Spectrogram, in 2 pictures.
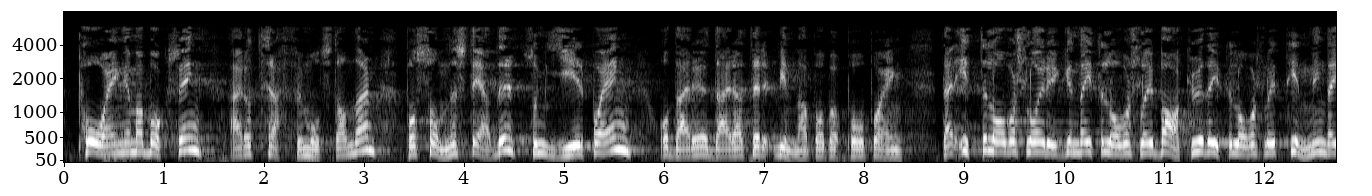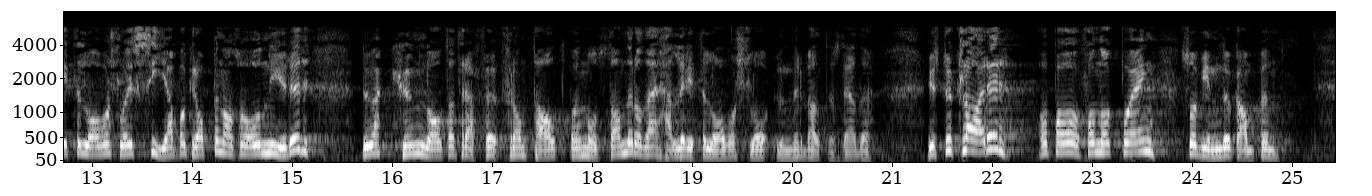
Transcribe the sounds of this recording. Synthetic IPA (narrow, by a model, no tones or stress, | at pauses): pʰɔɛŋːəmɛbɔksɪŋʔæ̰ɾɔt̪ʰɾɛfːəmuːt̪st̪ɑnd̪əɳpʰɔsɔnːəst̪eːd̪əɾsɔmjiːɾpɔɛŋː | ʔɔd̪æɾd̪æɾɛt̪ːəɾʋɪnːɑpɔpʰɔpʰɔɛŋː | d̪̥ɛæɾɪkːəloːʋɔʂɭoːɪɾʏɡːənd̪ɛæɾɪkːəloːʋɔʂɭoːɪbɑːkʰʉːəd̪ɛæɾɪkːəloːʋɔʂɭoːɪt̪ʰɪnːɪŋd̪ɛæɾɪkːəloːʋɔʂɭoːɪsiːɑpɔkʰɾɔpːənɑlsɔɔnyːɾəɾ | d̪ʉæɾkʰʉnːloːʋt̪ɪlɔt̪ʰɾɛfːəfɾɔnt̪ʰɑːlt̪pʰɔɛnmuːt̪st̪ɑnd̪əɾɔd̪ɛæɾɦɛlːəɾɪkːəloːʋɔʂɭoːʔʉnːəɾbɛlt̪əst̪ḛːd̪ə | ʋɪsd̪ʉkʰlɑːɾəɾɔpɔfoːnɔkːpʰɔɛŋːsɔʋɪnːəɖ̪ʉkʰɑmpən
